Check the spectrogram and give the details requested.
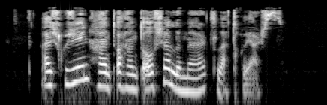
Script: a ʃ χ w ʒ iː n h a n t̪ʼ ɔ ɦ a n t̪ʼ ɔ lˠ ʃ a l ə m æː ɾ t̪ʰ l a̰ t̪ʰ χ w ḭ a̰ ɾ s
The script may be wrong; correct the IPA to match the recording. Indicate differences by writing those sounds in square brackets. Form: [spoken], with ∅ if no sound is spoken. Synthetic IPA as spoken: a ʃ χ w ʒ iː n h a n t̪ʼ ɔ ɦ a n t̪ʼ ɔ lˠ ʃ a l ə m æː ɾ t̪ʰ l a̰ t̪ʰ χ w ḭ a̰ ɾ s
